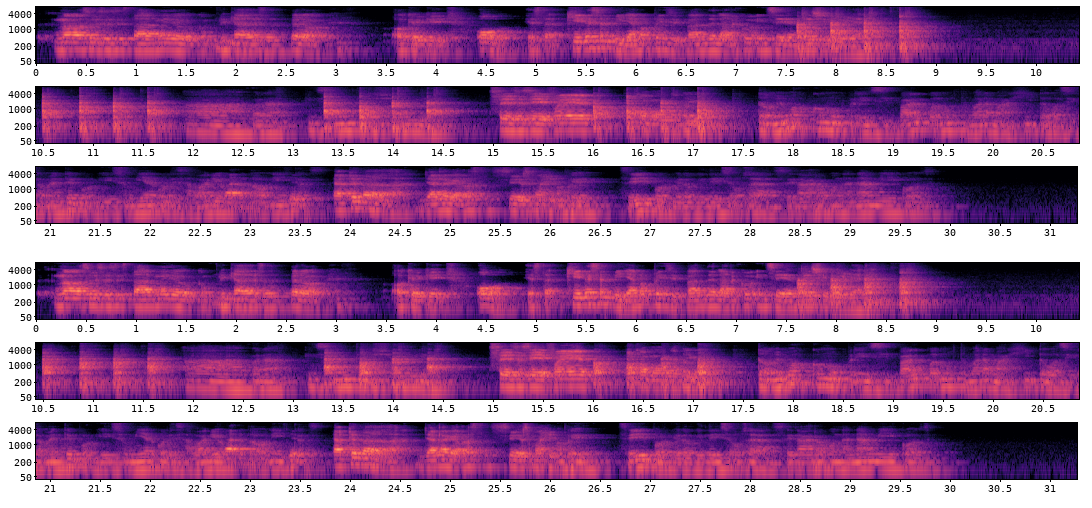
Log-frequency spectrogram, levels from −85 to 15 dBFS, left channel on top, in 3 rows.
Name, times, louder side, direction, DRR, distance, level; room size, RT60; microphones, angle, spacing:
voice 1, 0.0-2.8 3.6-8.3 15.0-16.0 16.4-17.1 22.7-22.9 23.4-23.5 23.8-26.1, right 2 dB, 35° right, 1 dB, 0.6 m, -23 dB
voice 2, 1.8-2.1 11.9-14.5 16.9-17.1 17.6-23.6 26.0-26.4 26.7-29.8, right 2 dB, 65° right, -1 dB, 0.8 m, -30 dB
Knock, 7.6-8.8 10.5-11.7 13.3-14.5 16.0-17.4, equal, 65° left, 1.0 m, -22 dB
4.3 x 2.4 x 2.6 m, 0.87 s
head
